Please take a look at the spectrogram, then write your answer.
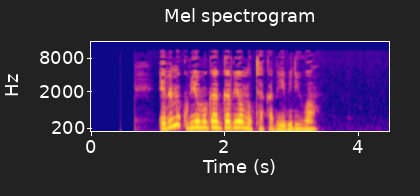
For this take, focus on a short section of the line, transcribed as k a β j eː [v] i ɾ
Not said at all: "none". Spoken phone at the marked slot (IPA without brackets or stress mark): β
